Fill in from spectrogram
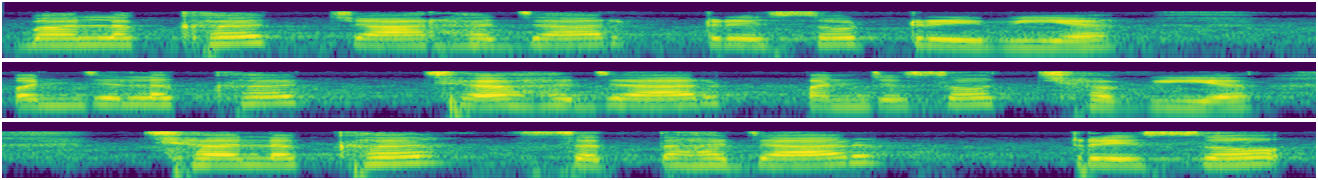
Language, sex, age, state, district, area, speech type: Sindhi, female, 18-30, Madhya Pradesh, Katni, urban, spontaneous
